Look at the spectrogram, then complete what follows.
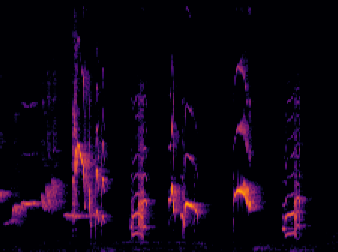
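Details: Oriental magpie-robin song with ciblek and sogon mimicry: a gliding whistle, then loud sharp chattering bursts and bright downslurred notes spaced under a second apart.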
